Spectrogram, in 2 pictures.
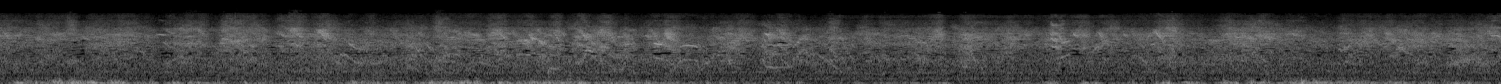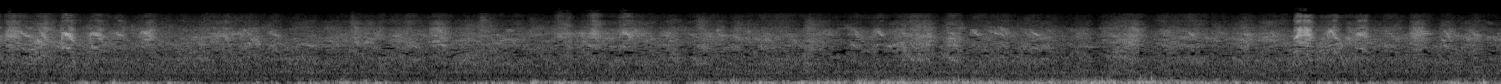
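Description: A huge flock of rose-ringed parakeets calling all at once: a dense, unbroken chorus of shrill screeches.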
